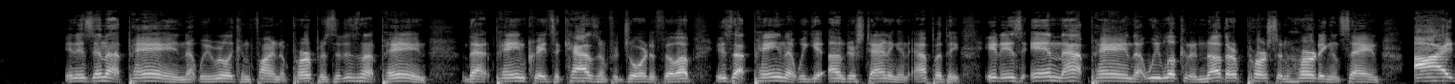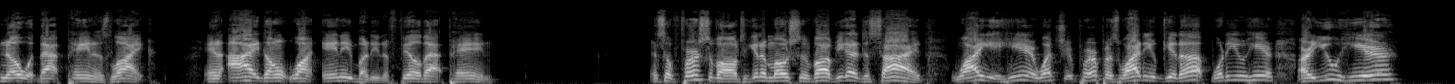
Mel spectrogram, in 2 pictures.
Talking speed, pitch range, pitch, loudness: 205 wpm, 130-160 Hz, 145 Hz, -20 LUFS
